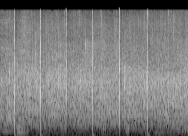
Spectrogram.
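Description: A group claps steadily as thanks to the ladies who prepared food for the elders on their retreat, a dense wash of handclaps with a few sharper individual claps standing out at a regular pace, moderately loud.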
